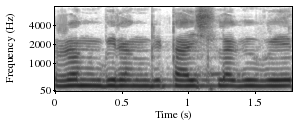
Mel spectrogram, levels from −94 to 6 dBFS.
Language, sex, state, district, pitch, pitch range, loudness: Chhattisgarhi, male, Chhattisgarh, Rajnandgaon, 200 Hz, 200-205 Hz, -13 LUFS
